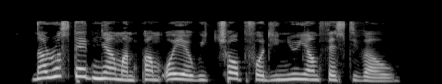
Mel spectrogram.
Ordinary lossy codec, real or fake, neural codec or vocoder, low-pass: none; real; none; none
